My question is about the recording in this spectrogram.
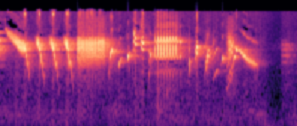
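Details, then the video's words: Authentic Constantine goldfinch of eastern Algeria: sharp downslurred whistles repeated about twice a second, a buzzy trill, then rapid chirps and falling slurred notes before the song stops. "تغريد الحسون القسنطيني الاصيل (حسون الشرق الجزائري)"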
